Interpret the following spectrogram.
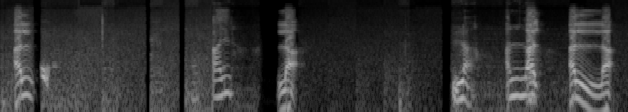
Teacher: we are pressing the lam for 1 second because of the shadda.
